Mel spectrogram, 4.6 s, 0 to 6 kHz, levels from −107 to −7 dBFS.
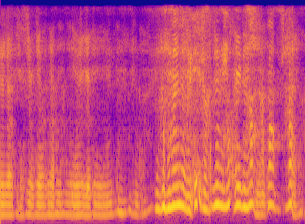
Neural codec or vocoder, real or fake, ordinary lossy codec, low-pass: autoencoder, 22.05 kHz, a latent of 192 numbers a frame, VITS, trained on one speaker; fake; AAC, 32 kbps; 5.4 kHz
